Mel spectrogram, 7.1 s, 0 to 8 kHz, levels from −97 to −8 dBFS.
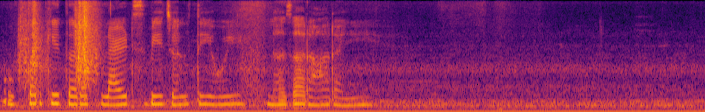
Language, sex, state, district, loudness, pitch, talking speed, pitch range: Hindi, male, Rajasthan, Jaipur, -26 LUFS, 210 Hz, 85 wpm, 200-225 Hz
